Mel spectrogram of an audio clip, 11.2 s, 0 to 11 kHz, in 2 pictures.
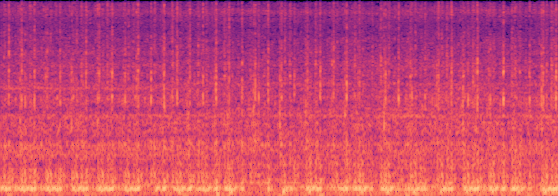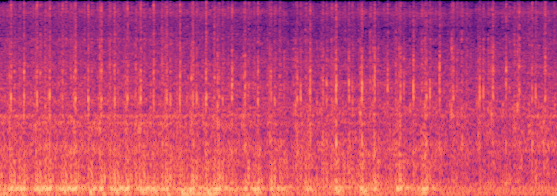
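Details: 1980 Camaro Z28 junkyard find with bad exhaust leaks. Rough, lumpy idle with a fast tick of about four per second riding on the exhaust note; ticking at idle, likely an exhaust leak.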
